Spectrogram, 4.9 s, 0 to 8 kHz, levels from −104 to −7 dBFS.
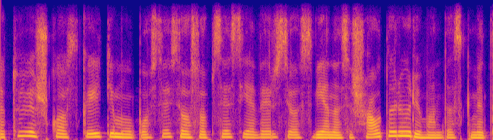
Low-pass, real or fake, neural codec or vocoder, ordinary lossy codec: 7.2 kHz; real; none; Opus, 32 kbps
